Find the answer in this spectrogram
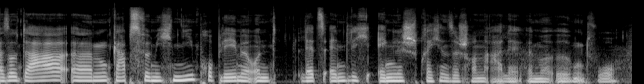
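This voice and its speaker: This woman has an ordinary speaking voice, fairly low in pitch and fairly even in intonation, moving at a moderate pace with hardly any pauses. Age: 50s. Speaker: former shop owner. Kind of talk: radio interview. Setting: radio studio.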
